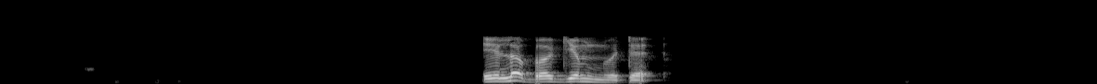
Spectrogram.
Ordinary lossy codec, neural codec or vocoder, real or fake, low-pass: AAC, 24 kbps; none; real; 3.6 kHz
